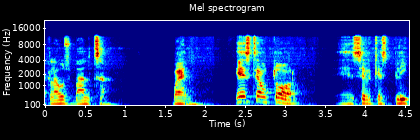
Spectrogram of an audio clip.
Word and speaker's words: Klaus Baltzer: Se pronuncia Klaus Baltzer.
